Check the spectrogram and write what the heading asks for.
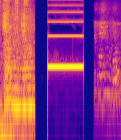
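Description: Upbeat dance music cuts off abruptly. After a brief silence, a single loud, steady electronic beep sounds for under a second.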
